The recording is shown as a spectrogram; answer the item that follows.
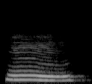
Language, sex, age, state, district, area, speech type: Odia, female, 45-60, Odisha, Angul, rural, conversation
